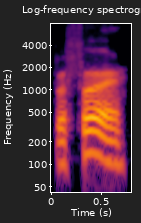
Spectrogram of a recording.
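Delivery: "prefer" with a loud second syllable; stress on final syllable. Shown as a demonstration. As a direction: hit the end of "prefer" hard. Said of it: "caso esta C V C seja sílaba tônica".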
